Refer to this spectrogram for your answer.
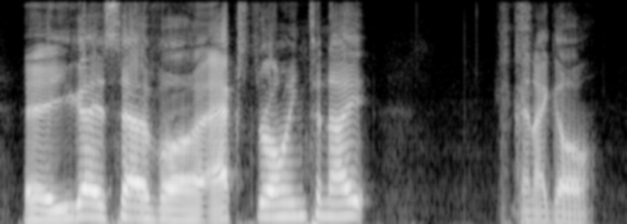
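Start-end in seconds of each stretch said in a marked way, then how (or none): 0.2-2.8 put-on drunk voice, higher and louder. Retelling a phone call from a caller: imitating a drunk caller. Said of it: "so drunk".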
